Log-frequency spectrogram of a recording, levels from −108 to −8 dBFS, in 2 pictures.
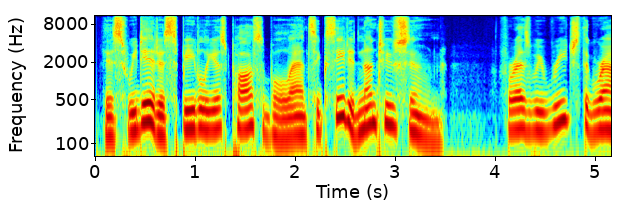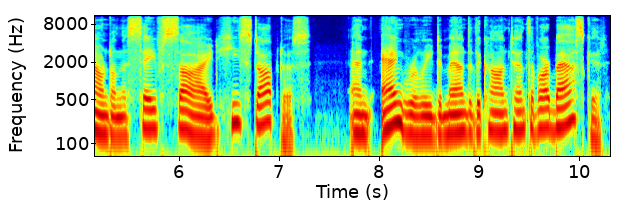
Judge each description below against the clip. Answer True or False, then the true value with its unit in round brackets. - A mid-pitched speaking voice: True (165 Hz)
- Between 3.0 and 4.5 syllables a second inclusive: False (5.2 syllables/s)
